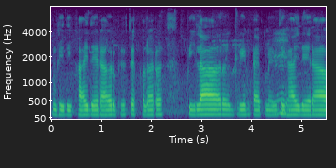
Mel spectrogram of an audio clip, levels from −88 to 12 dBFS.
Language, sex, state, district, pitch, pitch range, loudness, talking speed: Hindi, male, Jharkhand, Deoghar, 125 Hz, 125-130 Hz, -19 LUFS, 185 wpm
